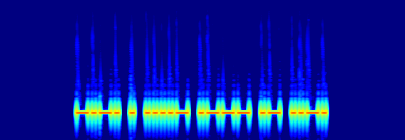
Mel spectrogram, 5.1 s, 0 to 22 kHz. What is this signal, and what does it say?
Morse code, heard as a keyed tone, about 25 wpm, 700 Hz. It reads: CE4JAF
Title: DXCC-100 Call Signs - 6 Characters - 25wpm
